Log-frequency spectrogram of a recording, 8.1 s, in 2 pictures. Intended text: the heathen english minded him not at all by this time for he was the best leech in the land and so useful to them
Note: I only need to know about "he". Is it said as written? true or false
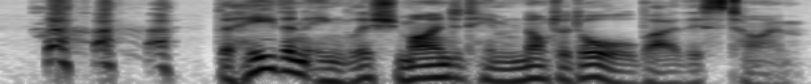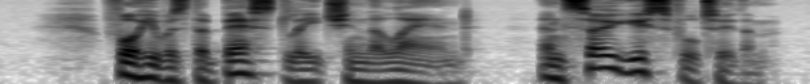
true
